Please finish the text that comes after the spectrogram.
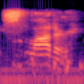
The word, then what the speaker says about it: slaughter: are going to pronounce it like a D. okay, or an R, okay? Okay, but when you say that, make sure that you're hitting the top of your mouth and not touching your teeth. Okay, it's slaughter. Try that.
